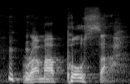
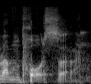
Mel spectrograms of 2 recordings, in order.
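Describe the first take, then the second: First: The name is said with a South African pronunciation. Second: The name is said with an American pronunciation. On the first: The speaker calls it right. "Very simple stuff" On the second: The speaker calls it wrong. "It's not Cyril Ramaphosa"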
